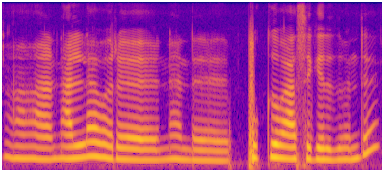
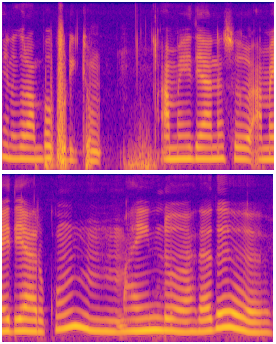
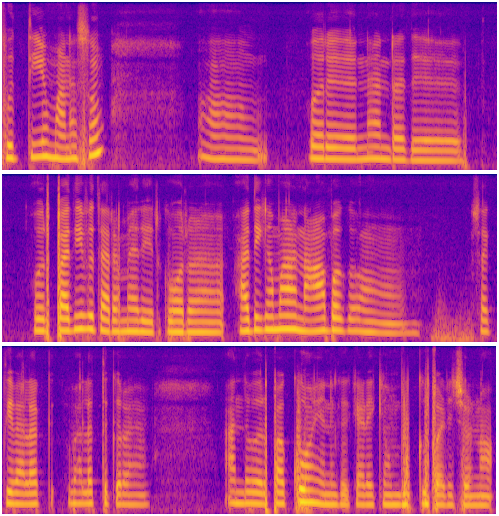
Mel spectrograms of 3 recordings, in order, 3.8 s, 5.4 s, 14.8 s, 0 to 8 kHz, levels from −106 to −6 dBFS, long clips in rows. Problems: constant background noise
